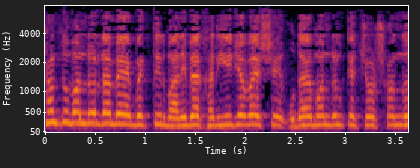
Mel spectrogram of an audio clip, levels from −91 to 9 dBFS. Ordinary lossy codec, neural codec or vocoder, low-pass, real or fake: none; none; none; real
